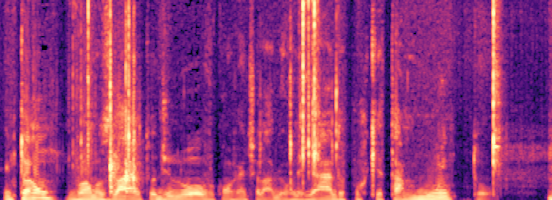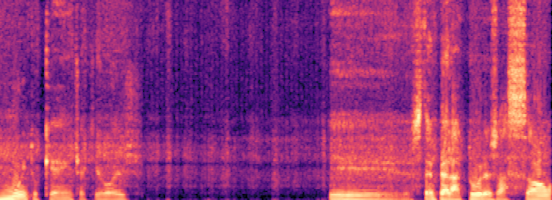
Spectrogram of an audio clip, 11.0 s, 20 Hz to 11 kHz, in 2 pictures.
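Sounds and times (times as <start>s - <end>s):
electric fan hiss: 0.0s - 11.0s.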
